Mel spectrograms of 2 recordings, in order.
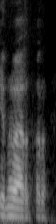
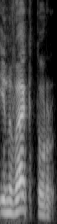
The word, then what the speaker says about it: інвертор: був Бейт на коменти Я знаю що правильно говорить інвертор але коли хтось говорить інвектор не надо на це агритись це діалект просто паністі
